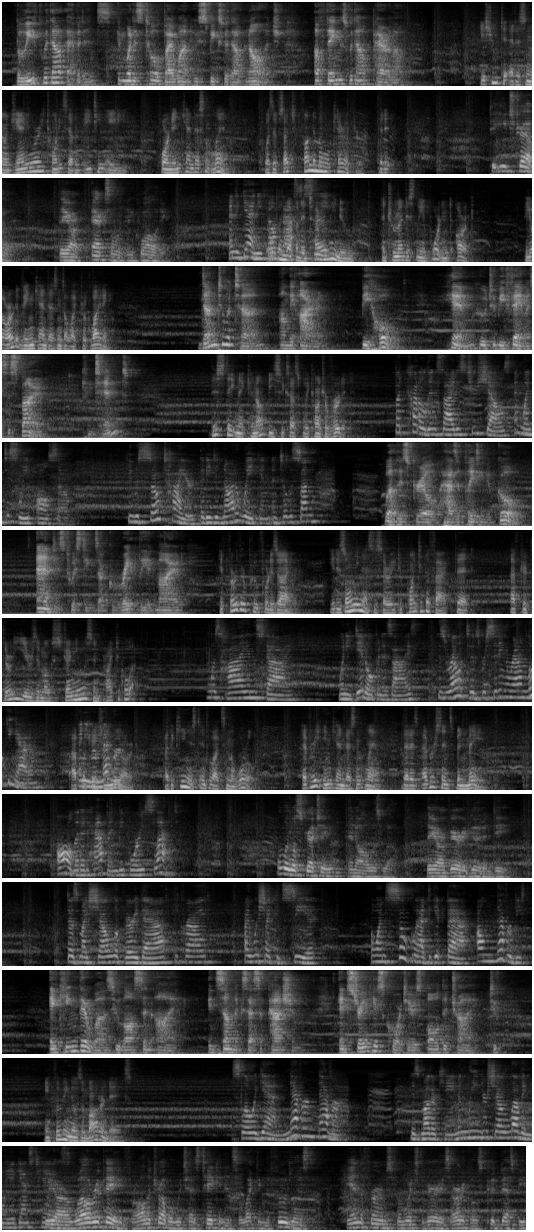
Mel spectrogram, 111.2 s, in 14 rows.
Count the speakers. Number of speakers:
4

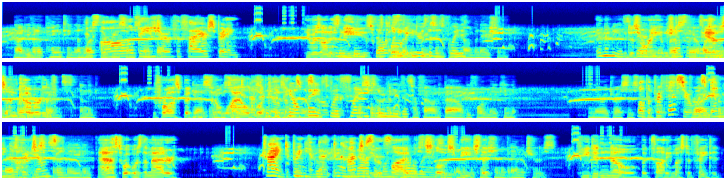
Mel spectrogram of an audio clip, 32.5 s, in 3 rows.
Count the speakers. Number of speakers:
4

